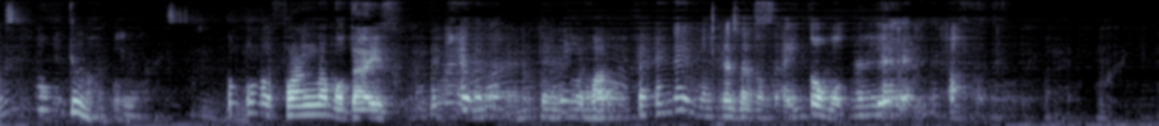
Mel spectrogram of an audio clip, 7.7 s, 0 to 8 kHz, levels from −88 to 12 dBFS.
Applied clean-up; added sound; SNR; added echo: neural mask model DeepFilterNet 3.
